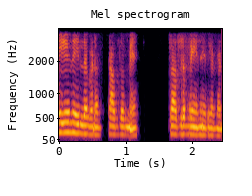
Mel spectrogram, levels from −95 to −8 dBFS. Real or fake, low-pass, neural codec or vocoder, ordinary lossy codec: fake; 3.6 kHz; codec, 16 kHz, 4.8 kbps, FACodec; AAC, 24 kbps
